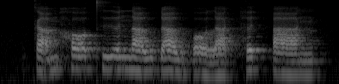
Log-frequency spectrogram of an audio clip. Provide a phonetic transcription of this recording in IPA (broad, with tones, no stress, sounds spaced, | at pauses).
k a̰˧˥ m h ɔ˧ t̪ʰ ɨ˧ ə̯ n a˧ w ɗ a˧ w ʔ ɔ˨˩ l a˨˩ k̚ h ə˦˥ t̚ ʔ a˧ ŋ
